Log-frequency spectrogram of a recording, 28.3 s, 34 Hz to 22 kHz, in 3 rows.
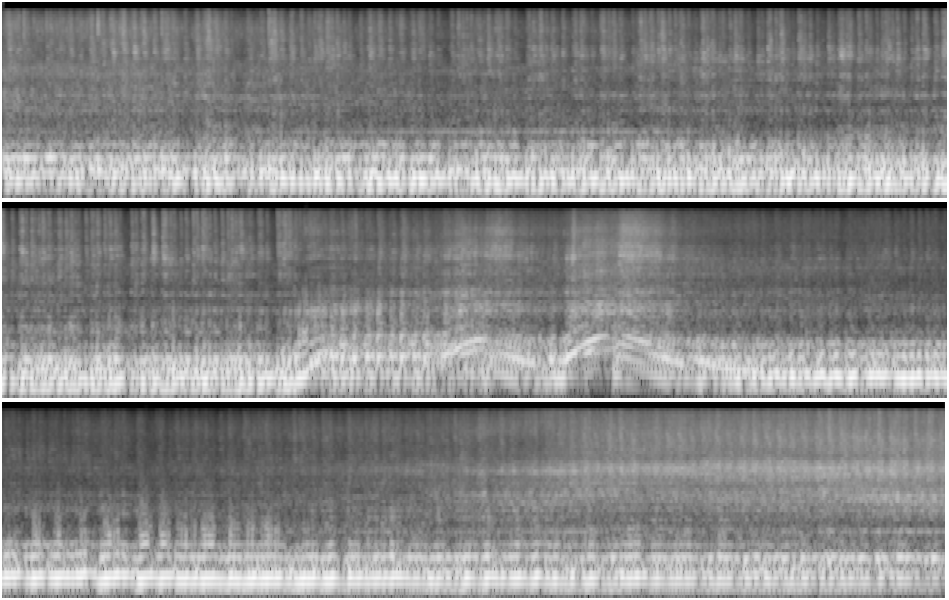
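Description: The V8 of a 1995 Ford Mustang SVT Cobra R race car idling steadily. The throttle is blipped twice about halfway through, and the revs rise and fall back to idle each time.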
